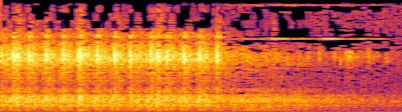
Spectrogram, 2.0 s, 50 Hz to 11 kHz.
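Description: Rapid automatic gunfire in Black Ops 2 rattles on steadily through the whole stretch as a continuous, fairly loud burst with no pauses, and no voices are heard.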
